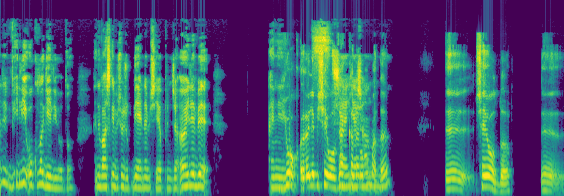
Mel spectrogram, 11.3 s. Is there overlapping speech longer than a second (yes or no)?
yes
